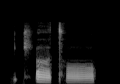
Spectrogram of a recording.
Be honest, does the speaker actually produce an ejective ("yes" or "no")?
yes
